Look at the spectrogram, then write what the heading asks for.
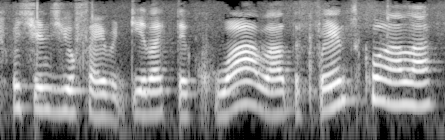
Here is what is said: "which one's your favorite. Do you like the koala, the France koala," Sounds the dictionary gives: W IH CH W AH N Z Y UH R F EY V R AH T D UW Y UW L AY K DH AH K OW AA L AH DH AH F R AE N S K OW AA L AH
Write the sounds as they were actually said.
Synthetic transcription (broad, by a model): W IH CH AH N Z Y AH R F EY V R AH T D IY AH L AY K DH AH K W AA L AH DH AH F R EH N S K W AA L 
